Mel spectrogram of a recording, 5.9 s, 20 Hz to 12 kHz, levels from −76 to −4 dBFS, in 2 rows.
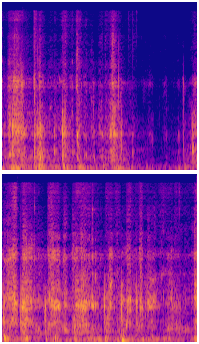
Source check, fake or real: fake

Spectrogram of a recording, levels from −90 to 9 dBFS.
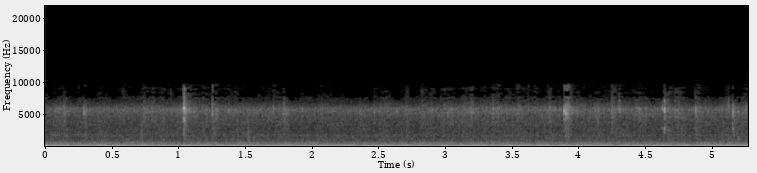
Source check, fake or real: real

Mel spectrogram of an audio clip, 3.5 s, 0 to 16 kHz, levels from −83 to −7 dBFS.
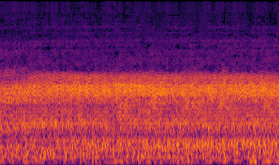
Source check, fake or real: fake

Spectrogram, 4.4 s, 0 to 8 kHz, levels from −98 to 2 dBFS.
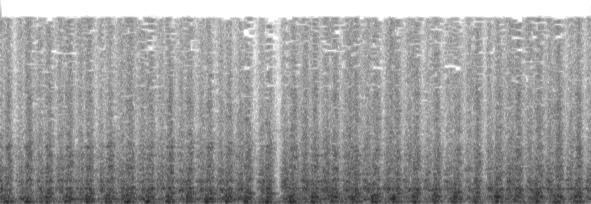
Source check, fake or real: real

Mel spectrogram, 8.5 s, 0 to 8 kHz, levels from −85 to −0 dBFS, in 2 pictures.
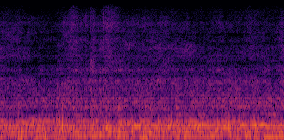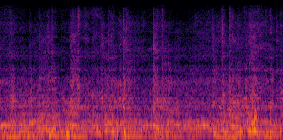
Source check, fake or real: fake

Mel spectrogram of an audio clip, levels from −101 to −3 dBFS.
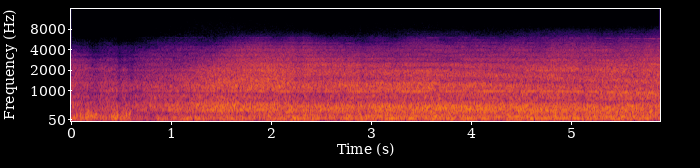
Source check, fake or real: real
